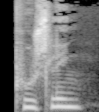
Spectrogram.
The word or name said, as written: PUSLINGENES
